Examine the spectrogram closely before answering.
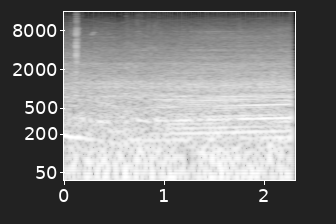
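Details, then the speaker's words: Ferrari 308 in second gear, full throttle from 3,000 rpm: a thin whistle climbs with revs from about 4,000 rpm over the engine roar; not intake-related (occurs with airbox open), owner suspects a bearing or belts. "from about four thousand it makes a strange whistling noise see if you can hear it so we're in second gear 3000 revs foot down"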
